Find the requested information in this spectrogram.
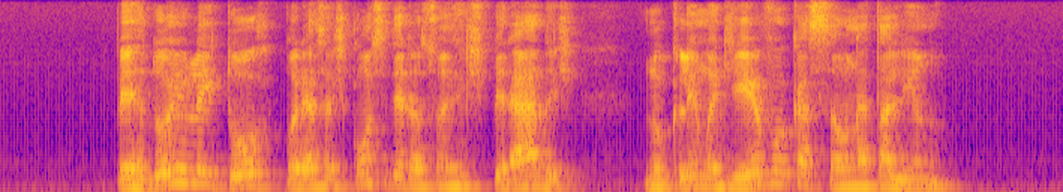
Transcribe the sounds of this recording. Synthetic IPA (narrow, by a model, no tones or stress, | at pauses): peɾd̪ojʊlejt̪oɾpoɾɛs̬ɐskõsid̪eɾasõj̃zĩʃpiɾad̪ɐz | nʊklĩmɐd͡ʒɪevokasɐ̃w̃nat̪alĩnʊ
